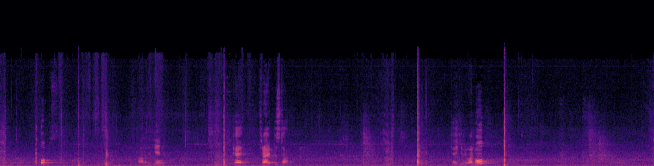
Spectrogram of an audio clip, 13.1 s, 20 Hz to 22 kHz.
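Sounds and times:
ball slapping hands: 8.3 - 8.6, 10.0 - 10.3.

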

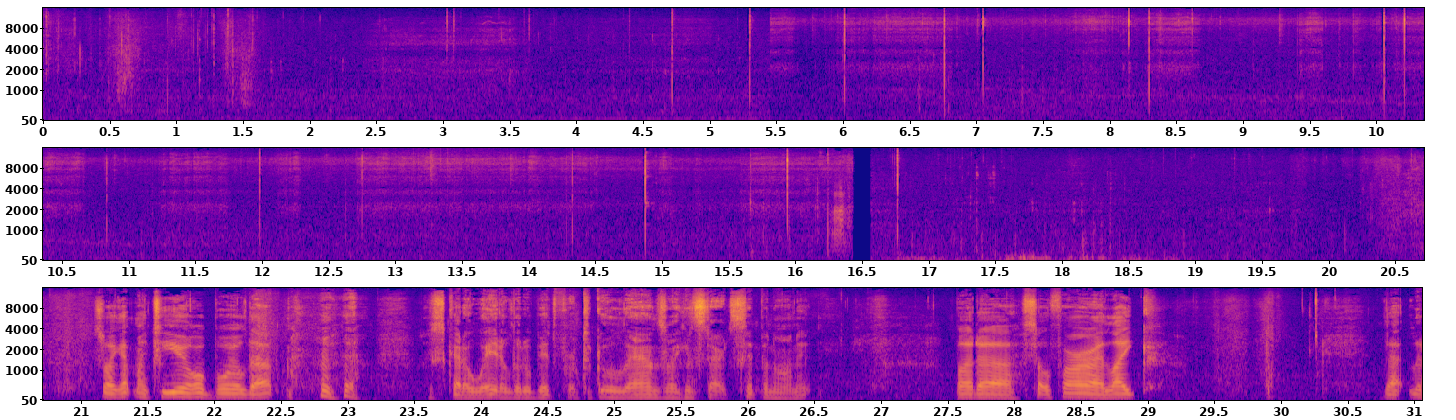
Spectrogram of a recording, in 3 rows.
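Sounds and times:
faint steady hiss: 0.0 - 31.0
wood fire crackling: 0.0 - 31.0
sharp fire pops: 4.6 - 19.1.

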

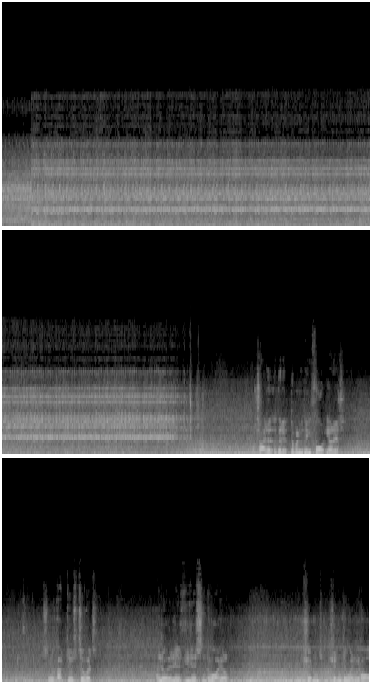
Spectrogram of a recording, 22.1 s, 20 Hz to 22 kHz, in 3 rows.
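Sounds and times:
metal lathe boring: 0.0 - 11.4
vacuum cleaner running: 0.0 - 14.2.

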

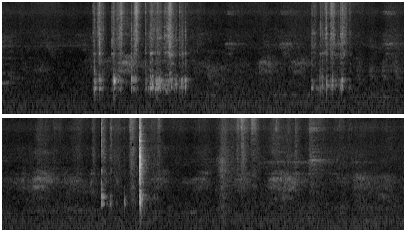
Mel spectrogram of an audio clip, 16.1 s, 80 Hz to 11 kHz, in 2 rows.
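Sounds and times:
spatula tapping and scraping tin: 1.8 - 3.8, 6.2 - 7.1, 10.0 - 11.2.

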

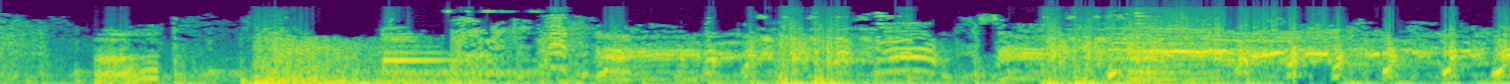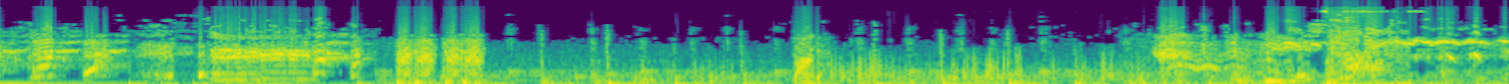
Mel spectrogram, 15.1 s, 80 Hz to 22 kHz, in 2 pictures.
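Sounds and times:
rapid repeated laughter: 2.6 - 10.0.

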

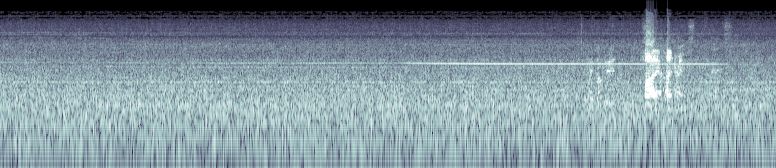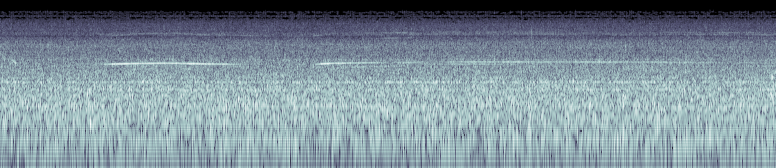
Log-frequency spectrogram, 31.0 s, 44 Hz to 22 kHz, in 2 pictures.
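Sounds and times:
airflow and jet engines rushing: 0.0 - 31.0
faint thin high tone: 8.1 - 14.8.

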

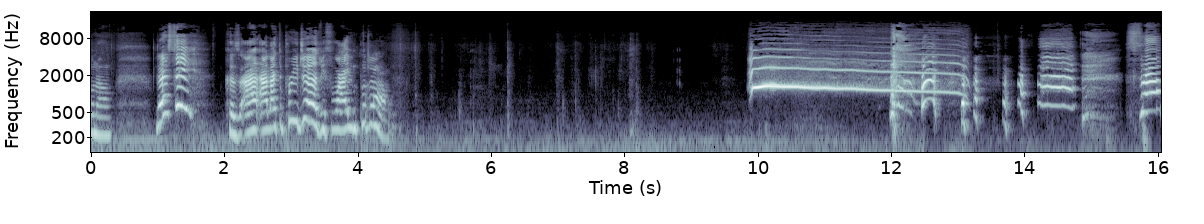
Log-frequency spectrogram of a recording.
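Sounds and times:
woman squealing: 9.9 - 13.3
woman laughing: 11.9 - 15.0.

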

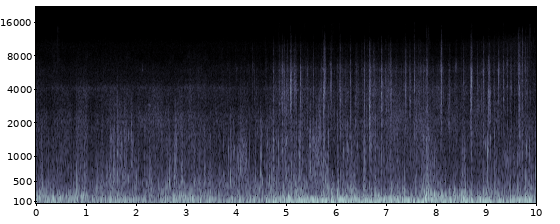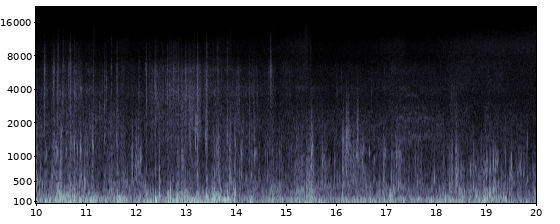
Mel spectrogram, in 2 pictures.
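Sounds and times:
wind buffeting microphone: 0.0 - 20.0
rapid irregular clicking and tapping: 4.0 - 15.6.

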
